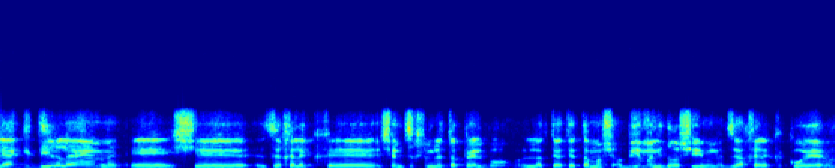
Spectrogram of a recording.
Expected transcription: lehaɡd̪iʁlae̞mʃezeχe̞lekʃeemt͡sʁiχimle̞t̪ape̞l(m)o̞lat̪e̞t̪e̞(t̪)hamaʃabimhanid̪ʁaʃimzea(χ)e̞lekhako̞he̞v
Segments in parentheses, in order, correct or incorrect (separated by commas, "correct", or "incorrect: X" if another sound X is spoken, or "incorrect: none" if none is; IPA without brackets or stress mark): incorrect: b, correct, correct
